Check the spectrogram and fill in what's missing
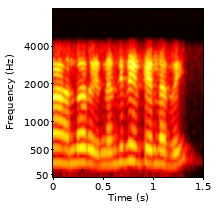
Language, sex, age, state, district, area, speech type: Kannada, female, 45-60, Karnataka, Gulbarga, urban, conversation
